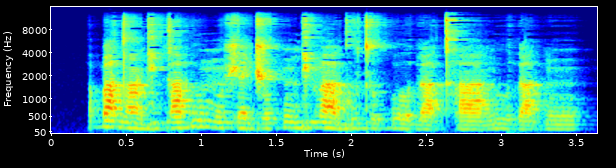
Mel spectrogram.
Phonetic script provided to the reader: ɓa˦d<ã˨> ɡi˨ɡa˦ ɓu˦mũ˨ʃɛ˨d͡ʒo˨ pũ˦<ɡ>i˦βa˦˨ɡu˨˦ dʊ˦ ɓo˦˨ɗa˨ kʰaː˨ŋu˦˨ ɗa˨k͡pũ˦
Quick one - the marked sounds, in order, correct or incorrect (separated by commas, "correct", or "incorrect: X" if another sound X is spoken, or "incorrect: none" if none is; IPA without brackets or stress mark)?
correct, correct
